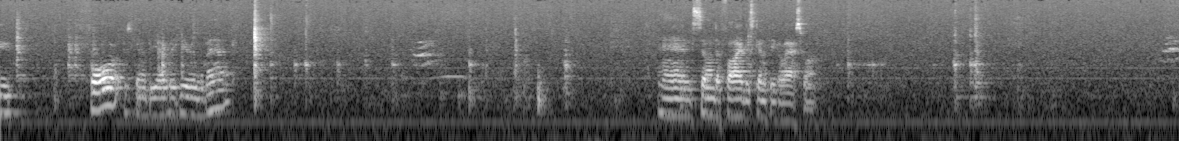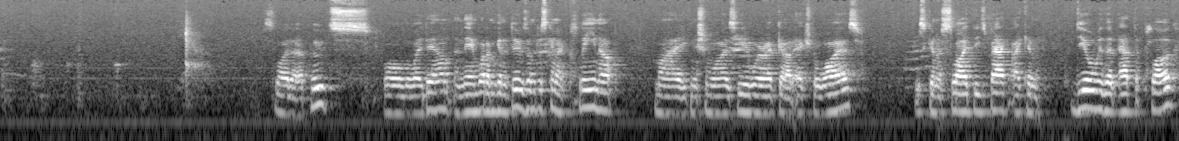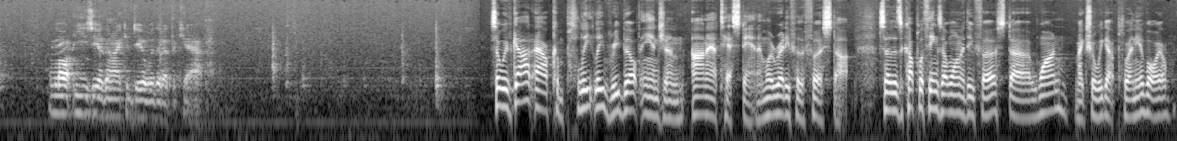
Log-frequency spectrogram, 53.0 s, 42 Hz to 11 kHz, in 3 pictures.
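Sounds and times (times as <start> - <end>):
room hiss: 0.0 - 53.0.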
